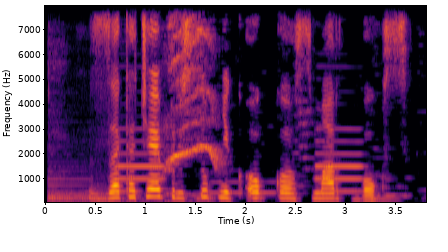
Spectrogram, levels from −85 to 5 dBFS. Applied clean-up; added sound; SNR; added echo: classical method Wiener filter.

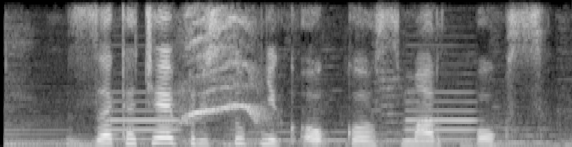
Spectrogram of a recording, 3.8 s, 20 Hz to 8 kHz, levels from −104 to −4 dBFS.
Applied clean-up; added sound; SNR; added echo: none; Wind instrument, woodwind instrument; 13 dB; none.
